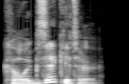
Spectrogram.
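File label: "coexecutor", English, British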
